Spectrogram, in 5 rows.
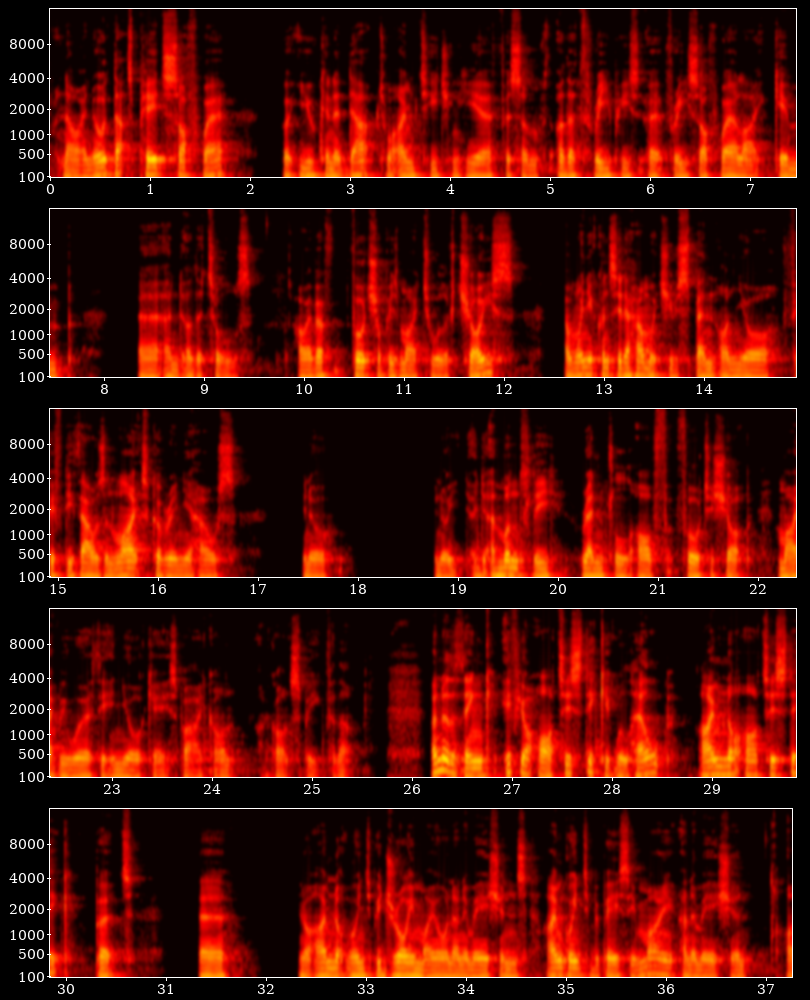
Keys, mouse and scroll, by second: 37.1 click.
